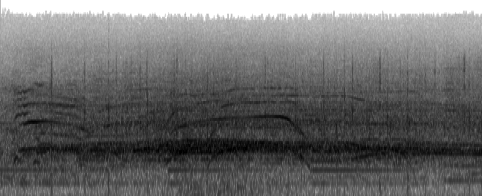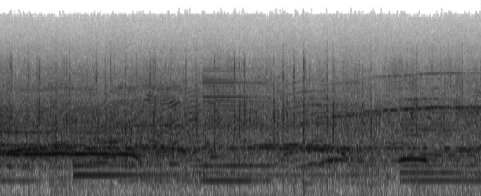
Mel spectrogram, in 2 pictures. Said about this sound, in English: So when we leave the stage, you clap, clap, clap, clap, clap, and we'll come back.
